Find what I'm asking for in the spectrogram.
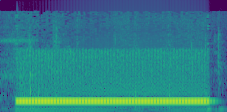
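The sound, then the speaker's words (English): A telephone dial tone sounds during an attempt to phone someone: one loud, steady, unbroken tone lasting about two seconds, then cutting off. “Okay, I must push the button now. Hold on. And is that you trying to phone her?”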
